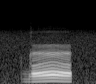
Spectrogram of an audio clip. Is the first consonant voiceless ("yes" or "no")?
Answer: no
